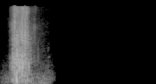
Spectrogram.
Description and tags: Sound of grabbing stuff or something
film, game, games, grabbing, movie, stuff, video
